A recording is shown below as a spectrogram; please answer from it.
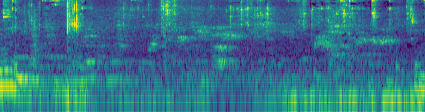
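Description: Glass and metal bangles jingling and clinking on women's wrists as their hands move, a few short sharp clinks spread through the moment.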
